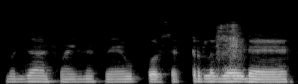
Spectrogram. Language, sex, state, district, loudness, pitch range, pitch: Rajasthani, male, Rajasthan, Churu, -22 LUFS, 120-130 Hz, 125 Hz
